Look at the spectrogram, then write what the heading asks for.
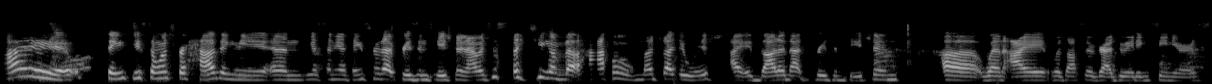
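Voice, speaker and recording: A woman's voice: medium pitch, normal speed, pushed and bright, dry recording, highs cut off. A young woman in her twenties, giving a casual talk over a video call, chatty and full of fillers and restarts. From Thailand and Minnesota. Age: 20s. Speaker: guest speaker. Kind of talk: casual presentation.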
